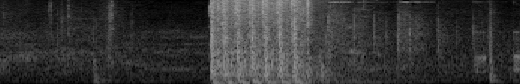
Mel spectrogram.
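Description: A rifle fires a short burst of loud shots.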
